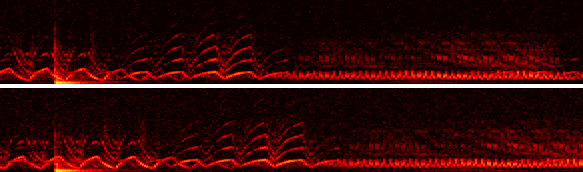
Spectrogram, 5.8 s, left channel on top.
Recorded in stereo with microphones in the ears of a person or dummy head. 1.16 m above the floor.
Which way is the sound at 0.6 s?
15° left (ahead or behind).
